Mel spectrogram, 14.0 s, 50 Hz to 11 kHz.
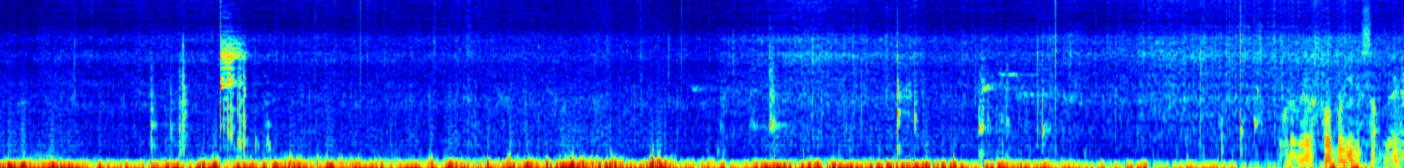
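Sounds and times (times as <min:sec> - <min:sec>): low rumble: 0:00.0 - 0:12.3
food sizzling on a barbecue: 0:00.0 - 0:14.0
metal utensils scraping a pan: 0:01.5 - 0:02.7, 0:07.2 - 0:08.0, 0:09.0 - 0:10.6.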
